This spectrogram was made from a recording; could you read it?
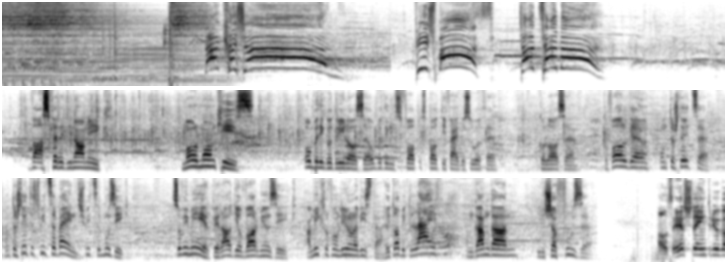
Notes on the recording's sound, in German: Live vo de Strass. Im Kammgarn, Schaffhausen.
